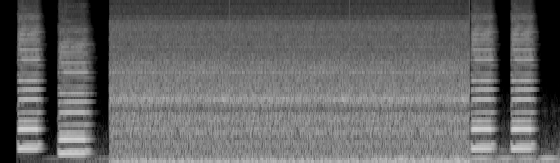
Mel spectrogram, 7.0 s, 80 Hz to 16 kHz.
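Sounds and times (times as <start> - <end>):
car horn honking: 0.2 - 1.5, 5.7 - 6.8
steady car engine rumble: 0.8 - 6.7.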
